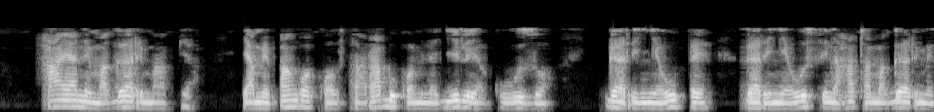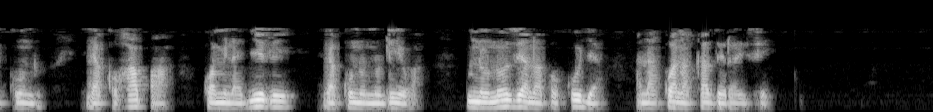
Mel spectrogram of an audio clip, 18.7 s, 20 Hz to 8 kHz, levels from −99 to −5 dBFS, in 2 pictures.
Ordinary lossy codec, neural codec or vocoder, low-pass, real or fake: AAC, 16 kbps; none; 7.2 kHz; real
